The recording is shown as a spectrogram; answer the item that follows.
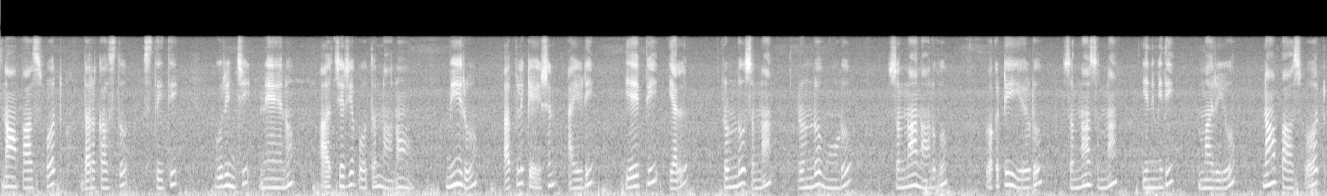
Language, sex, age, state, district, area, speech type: Telugu, female, 60+, Andhra Pradesh, Nellore, rural, read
